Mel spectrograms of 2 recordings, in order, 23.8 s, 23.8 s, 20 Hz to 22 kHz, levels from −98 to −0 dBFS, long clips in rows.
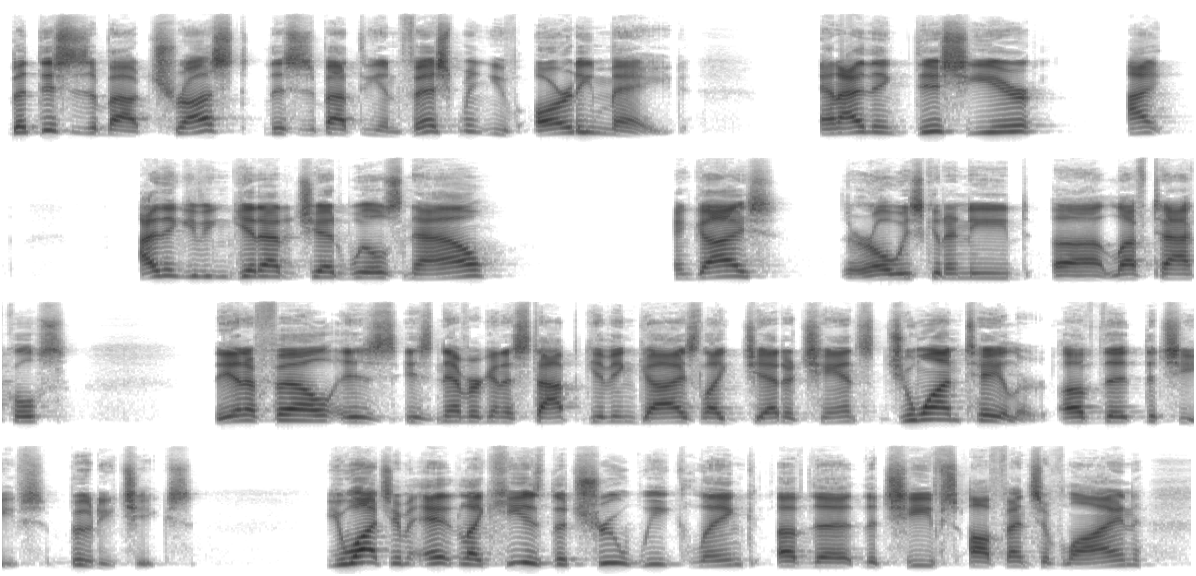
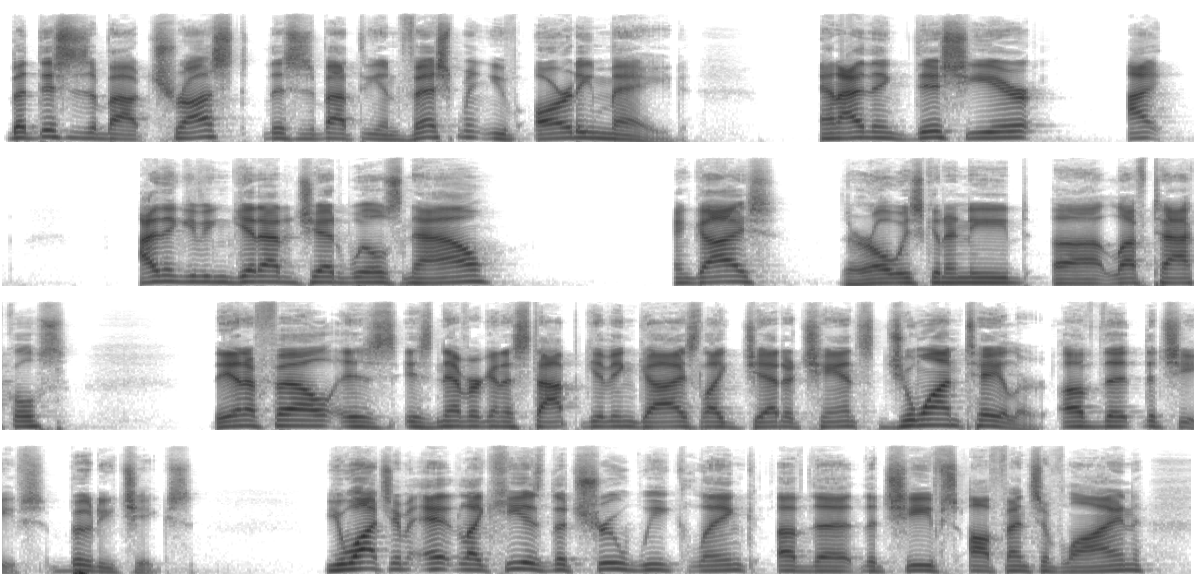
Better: second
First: thin; very; fading below 300 Hz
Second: none

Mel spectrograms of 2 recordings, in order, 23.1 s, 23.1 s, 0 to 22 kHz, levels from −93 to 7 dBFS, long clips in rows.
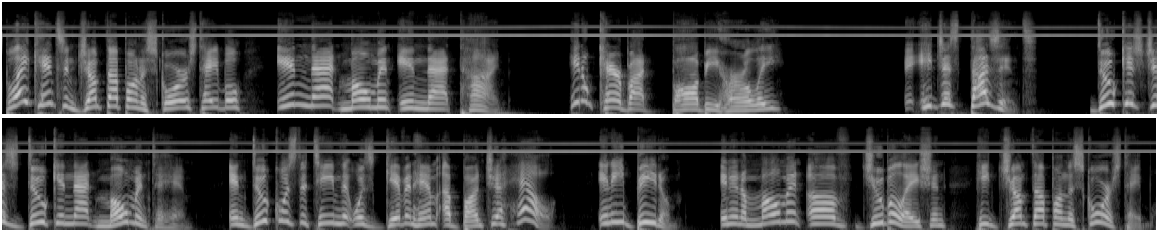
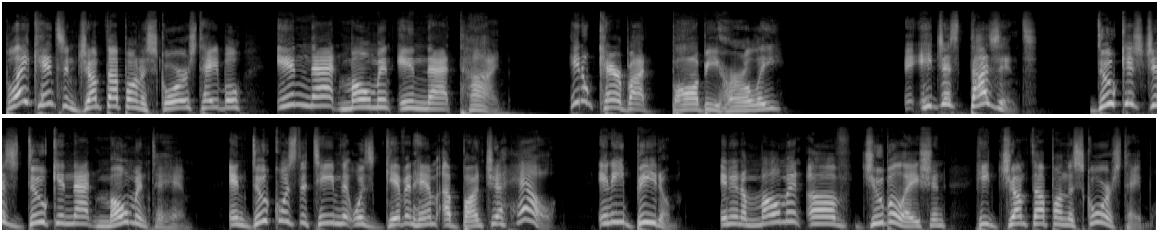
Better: second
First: high-pitched whine; loud; throughout; 6.5 kHz, 10 dB below the speech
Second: none

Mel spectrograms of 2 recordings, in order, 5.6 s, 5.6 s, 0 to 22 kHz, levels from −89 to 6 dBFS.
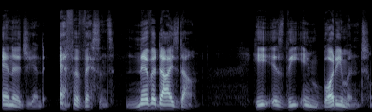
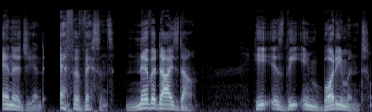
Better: second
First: thin; very slightly; fading below 250 Hz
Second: none

